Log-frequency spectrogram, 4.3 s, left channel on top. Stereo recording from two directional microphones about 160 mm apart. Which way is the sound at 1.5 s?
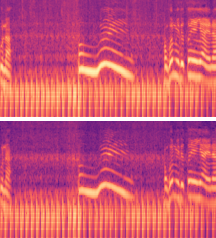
35° left (ahead or behind).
